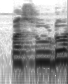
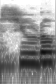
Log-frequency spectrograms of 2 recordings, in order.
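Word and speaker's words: pseudo: उसी प्रकार इसको पसूडो नहीं पढ़ेंगे, स्यूडो पढ़ेंगे।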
